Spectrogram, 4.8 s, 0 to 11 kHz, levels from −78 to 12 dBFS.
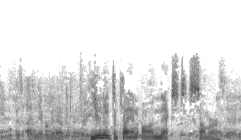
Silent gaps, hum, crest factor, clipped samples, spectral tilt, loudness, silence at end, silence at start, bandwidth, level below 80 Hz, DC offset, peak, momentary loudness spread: none; none; 16 dB; under 0.1%; -6.5 dB/octave; -17 LUFS; 0 s; 0 s; 7 kHz; -40 dBFS; under 0.1%; 0 dBFS; 13 LU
